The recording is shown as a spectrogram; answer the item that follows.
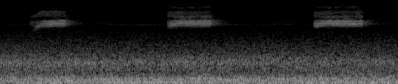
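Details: A Kaempfer cicada (Platypleura kaempferi) in Tokyo, Japan, on July 6, 2022 sings in short, high, hissing bursts repeated about every second and a half.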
